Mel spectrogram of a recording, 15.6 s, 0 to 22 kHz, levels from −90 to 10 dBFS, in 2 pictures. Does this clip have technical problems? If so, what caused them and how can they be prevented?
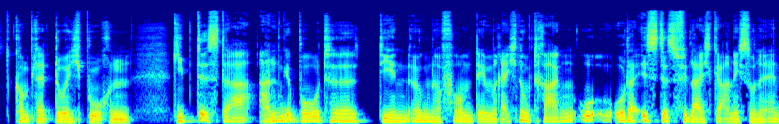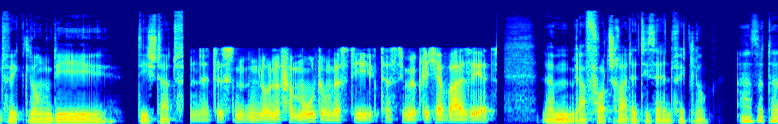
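Yes. From 9.62 s to 12.83 s, after "die die", the speech turns dull and boxy, with nothing above 4.3 kHz, a short gap of about 80 ms at the switch, and a faint new noise floor well below the speech while the level stays roughly the same. It clears again before "ähm ja fortschreitet diese". The likely cause is an input switched to a poorer device, such as a headset's narrowband call profile, for those three seconds. To prevent this, lock the recording input to one microphone and disable automatic device switching before recording.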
